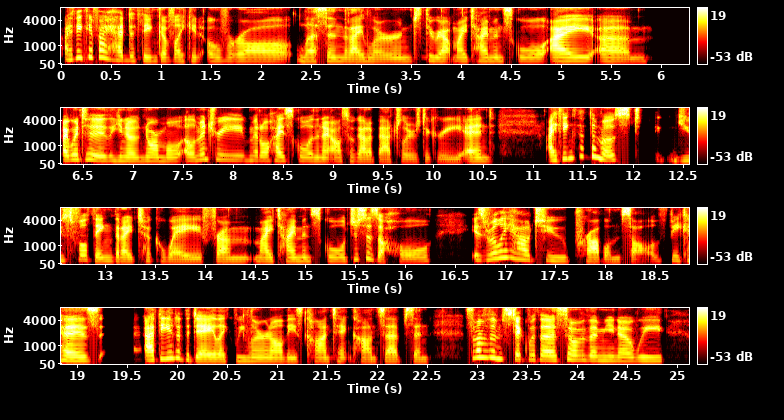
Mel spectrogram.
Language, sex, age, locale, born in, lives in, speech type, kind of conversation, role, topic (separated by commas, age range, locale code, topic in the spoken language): English, female, 30-34, en-US, United States, United States, conversation, unstructured, none, What is the most genuinely useful lesson you learned in school, and how has it shaped your life?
